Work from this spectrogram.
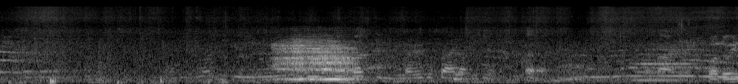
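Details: Dairy cow at a Bangladeshi cattle farm selling cows and heifers; a single loud, drawn-out moo of about a second swells mid-clip, with faint voices and farmyard noise around it.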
